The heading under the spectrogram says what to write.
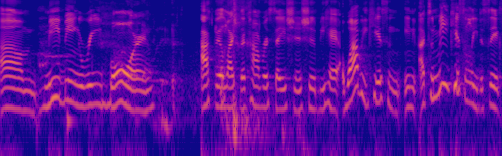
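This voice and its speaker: Pitched at a medium level, this woman has a plain, everyday voice. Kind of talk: casual chat. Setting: studio with live audience.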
